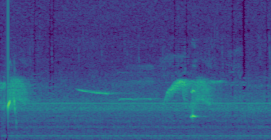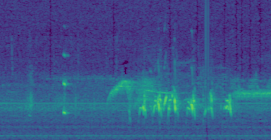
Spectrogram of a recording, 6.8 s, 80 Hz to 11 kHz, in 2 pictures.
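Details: Ospreys at the Hog Island nest during a mackerel breakfast delivery, 04.50, 30 June 2016: a few isolated high chirps, then a quick cluster of excited piping notes near the end, steady hum beneath.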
